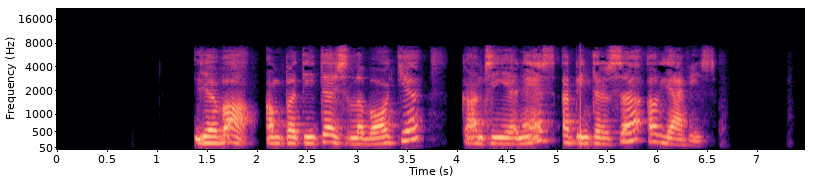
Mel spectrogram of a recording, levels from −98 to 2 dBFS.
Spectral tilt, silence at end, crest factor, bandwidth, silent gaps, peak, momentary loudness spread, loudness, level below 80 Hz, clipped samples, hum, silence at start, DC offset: -5.5 dB/octave; 0.9 s; 16 dB; 7.6 kHz; 2.04-2.08 s, 3.94-4.05 s; -2 dBFS; 7 LU; -17 LUFS; -60 dBFS; under 0.1%; none; 1.35 s; under 0.1%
